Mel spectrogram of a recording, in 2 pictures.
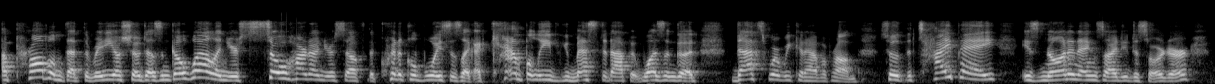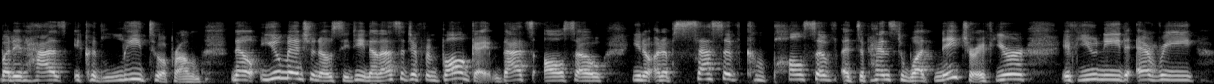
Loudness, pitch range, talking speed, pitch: -18 LUFS, 190-235 Hz, 205 wpm, 205 Hz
